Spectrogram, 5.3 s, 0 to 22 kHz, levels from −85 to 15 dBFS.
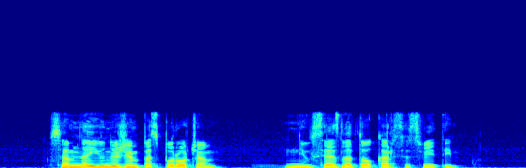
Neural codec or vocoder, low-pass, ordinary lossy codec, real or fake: none; 7.2 kHz; none; real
